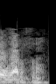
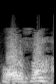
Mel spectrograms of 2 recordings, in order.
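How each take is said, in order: First: A sound after gh in غرفة; fatha on ghayn. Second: U sound after gh in غرفة; damma on ghayn. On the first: Teacher repeating both options to student, fatha on غرفة, "gharfa". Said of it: "وفتح الغين". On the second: Teacher repeating both options to student, damma on غرفة, "ghurfa". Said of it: "الضم، ضم الغين". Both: Shown as a demonstration.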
